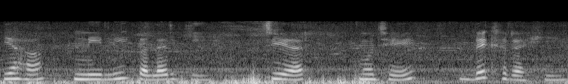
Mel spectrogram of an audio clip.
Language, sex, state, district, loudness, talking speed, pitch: Hindi, female, Madhya Pradesh, Dhar, -17 LUFS, 85 wpm, 220 Hz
